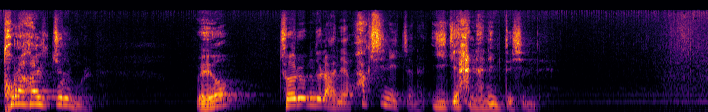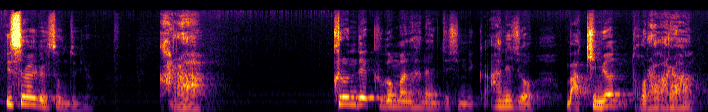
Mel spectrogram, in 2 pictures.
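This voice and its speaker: High-voiced earnest male pastor. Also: very animated, fairly quick, long pauses, darkish tone. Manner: earnest preaching, acts out quoted voices in a sighing or mocking tone. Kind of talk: Sunday sermon.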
